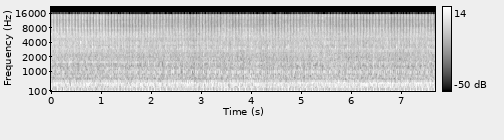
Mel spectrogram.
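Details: John Deere 720 two-cylinder diesel tractor, first run after repair: steady, even idle with a regular low chug and no knocks or grinding. The transmission noise is gone; the engine sounds healthy.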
